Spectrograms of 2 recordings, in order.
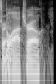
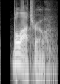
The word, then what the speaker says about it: Balatro: I think it's Balatro, I believe. That's how I've heard it pronounced. That's how I'm pronouncing it. Balatro.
